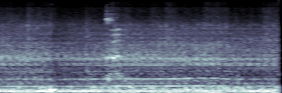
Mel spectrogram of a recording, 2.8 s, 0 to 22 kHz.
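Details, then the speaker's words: 1999 Ford F350 7.3L PowerStroke diesel, driving on the road: faint steady whine over diesel and road rumble, some front-end clunking; power steering still whining though improved, steering doesn't return to center. "a little bit of clunking from the front end your steering is is much better than it was but it's still whining"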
